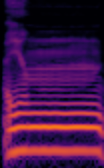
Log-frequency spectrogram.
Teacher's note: cara bacanya nun mati ini disamarkan atau dibaca ikhfa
